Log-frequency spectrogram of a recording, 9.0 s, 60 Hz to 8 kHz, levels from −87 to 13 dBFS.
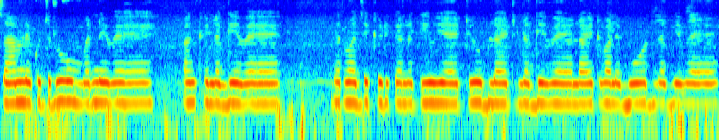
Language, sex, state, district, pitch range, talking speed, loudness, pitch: Hindi, female, Rajasthan, Bikaner, 220-225 Hz, 160 wpm, -13 LUFS, 220 Hz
